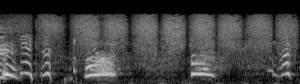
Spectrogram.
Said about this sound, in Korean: 아, 아이고, 때 많대야. 아, 그래야, 이래야 때 미는 사람이 재밌지. 줄줄이 나오네, 줄줄이 지우개 마냥.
